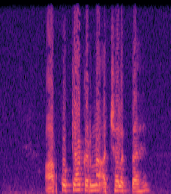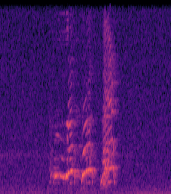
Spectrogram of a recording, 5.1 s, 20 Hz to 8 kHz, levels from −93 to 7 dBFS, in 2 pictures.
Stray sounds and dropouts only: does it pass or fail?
fail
